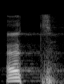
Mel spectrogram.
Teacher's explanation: ويحذر عند همس التاء من تقريبها من السين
